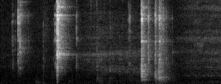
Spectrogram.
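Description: A few light clinks and knocks of a glass beer bottle and glass being handled on a table: a sharp clink about half a second in, then a quick double clink past the middle.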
